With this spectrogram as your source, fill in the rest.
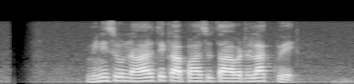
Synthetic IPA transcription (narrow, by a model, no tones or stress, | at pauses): minisunaːɾt̪ikəapaɦasut̪aːʋəʈəlakʋe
